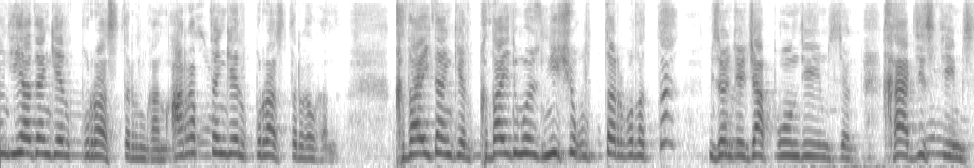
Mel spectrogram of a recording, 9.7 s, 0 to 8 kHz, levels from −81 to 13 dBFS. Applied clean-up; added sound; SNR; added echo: neural separator model SepFormer DNS4.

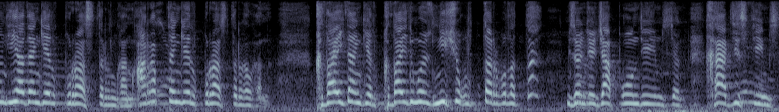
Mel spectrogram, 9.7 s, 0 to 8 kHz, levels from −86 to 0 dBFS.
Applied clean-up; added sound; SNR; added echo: none; Motor vehicle (road); 19 dB; none.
